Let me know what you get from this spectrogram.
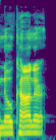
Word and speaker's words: O'Connor: Sinead O'Connor. That's how you say it.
